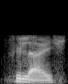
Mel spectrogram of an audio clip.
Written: vielleicht

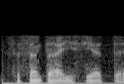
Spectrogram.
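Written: sesenta y siete

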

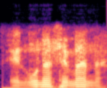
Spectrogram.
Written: en una semana

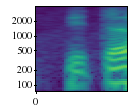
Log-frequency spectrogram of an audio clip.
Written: Bitte

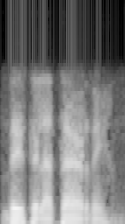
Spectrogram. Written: desde la tarde

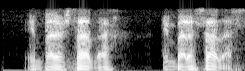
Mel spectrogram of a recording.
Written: embarazada

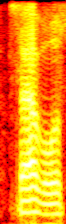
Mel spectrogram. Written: Servus

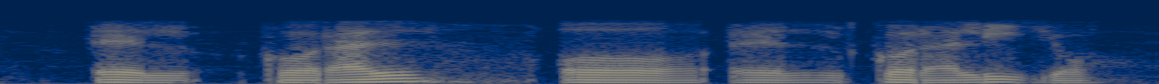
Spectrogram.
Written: el coral, el coralillo

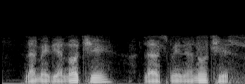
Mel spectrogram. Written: medianoche

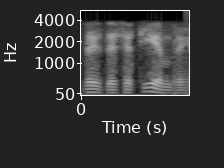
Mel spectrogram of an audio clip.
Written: desde setiembre

